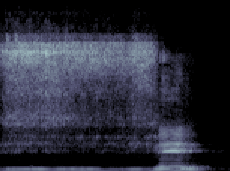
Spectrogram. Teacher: Se eu vou fazer V, os meus dentes superiores encontram os meus lábios inferiores. Existe um movimento de fricção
